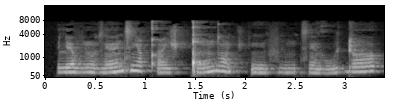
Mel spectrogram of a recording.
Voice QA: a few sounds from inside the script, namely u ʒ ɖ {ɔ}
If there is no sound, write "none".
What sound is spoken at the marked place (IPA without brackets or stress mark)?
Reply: ʌ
